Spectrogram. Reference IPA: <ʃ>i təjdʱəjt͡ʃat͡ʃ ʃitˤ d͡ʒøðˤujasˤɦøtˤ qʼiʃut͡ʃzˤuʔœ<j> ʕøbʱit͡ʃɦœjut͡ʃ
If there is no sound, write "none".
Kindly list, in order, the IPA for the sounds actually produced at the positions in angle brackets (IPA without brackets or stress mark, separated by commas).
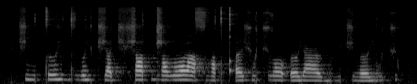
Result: t͡ʃ, j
